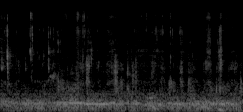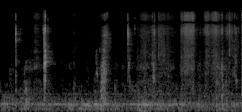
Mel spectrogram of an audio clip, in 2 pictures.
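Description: A man chewing a mouthful of vegetarian sub sandwich on wheat bread: quiet wet chewing with scattered small mouth clicks.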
